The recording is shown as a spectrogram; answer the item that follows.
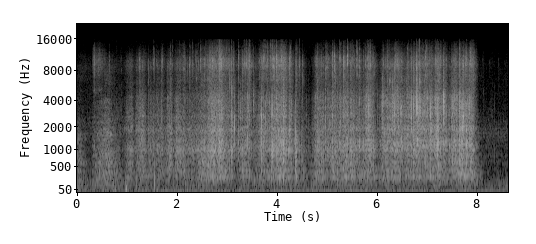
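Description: LECA clay pebbles grinding and rattling against each other and the plastic pot as an orchid is worked loose and pulled out: a continuous scratchy clatter of small clicks, with a brief pause about four and a half seconds in.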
